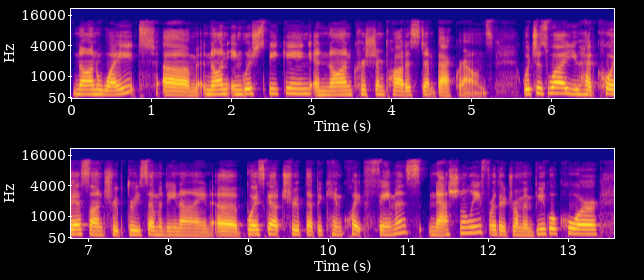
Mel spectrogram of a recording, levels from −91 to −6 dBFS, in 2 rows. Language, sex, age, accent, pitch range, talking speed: English, female, 40-59, American, 170-205 Hz, 135 wpm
